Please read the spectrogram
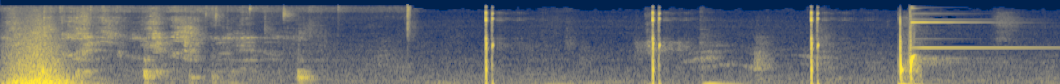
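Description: Metal spatula knocking and scraping in a black iron kadai of hot oil with dried red chilies frying, with a light sizzle that fades within about two seconds. Then come a few sharp separate clicks and, near the end, a metallic clink that rings briefly.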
